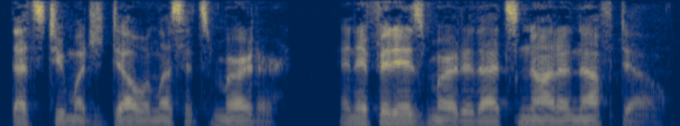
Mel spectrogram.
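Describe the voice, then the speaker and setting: A man acting a cynical, wisecracking private eye in an old-time radio detective drama, with a dry deadpan delivery. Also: on the low side, normal speed, clear, resonant tone, no room sound, close to an everyday voice. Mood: curt, sardonic. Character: hard-boiled, wisecracking male private eye and odd jobber.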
